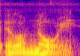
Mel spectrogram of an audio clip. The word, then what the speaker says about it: Illinois: No S, Illinois. I guess us Southern folks use the S. But now that I know the proper way to say it, I'll start saying it the way it's supposed to be said. With no S.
